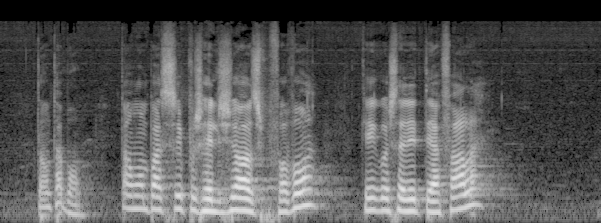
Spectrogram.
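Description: A woman speaks into a microphone, heard over a loudspeaker.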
